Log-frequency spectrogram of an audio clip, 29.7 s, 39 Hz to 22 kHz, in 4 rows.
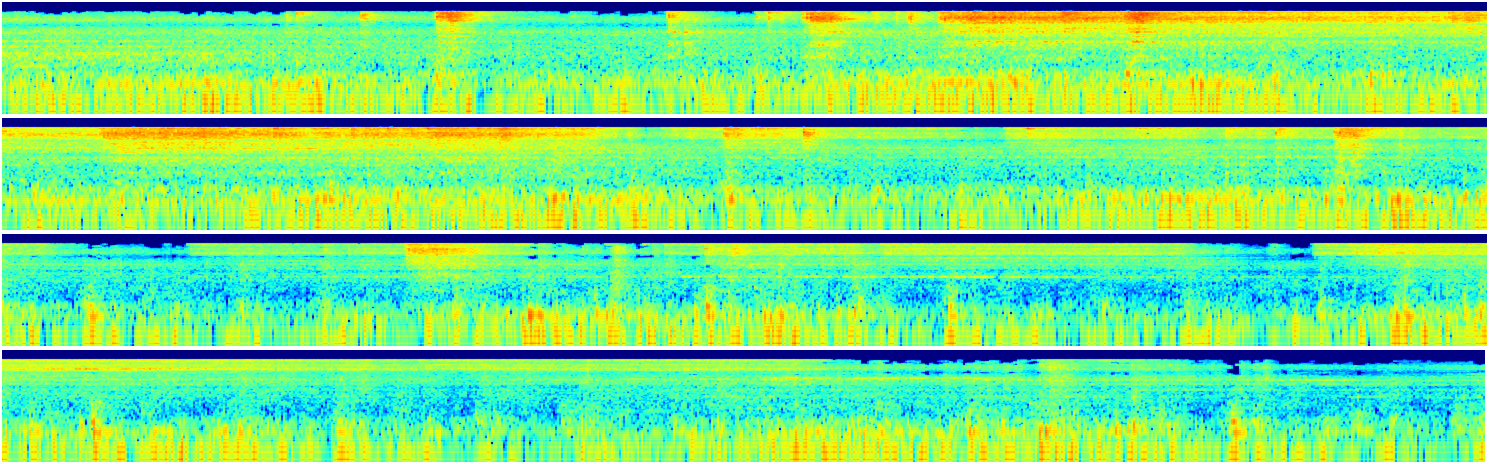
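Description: Electric-hauled passenger train rolling slowly past: an FS E402B locomotive followed by Thello coaches, with a steady wheel-and-rail rumble, wheels clicking over rail joints, and now and then a thin wheel squeal.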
